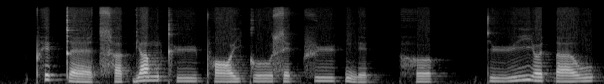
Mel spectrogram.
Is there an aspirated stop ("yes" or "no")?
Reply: yes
